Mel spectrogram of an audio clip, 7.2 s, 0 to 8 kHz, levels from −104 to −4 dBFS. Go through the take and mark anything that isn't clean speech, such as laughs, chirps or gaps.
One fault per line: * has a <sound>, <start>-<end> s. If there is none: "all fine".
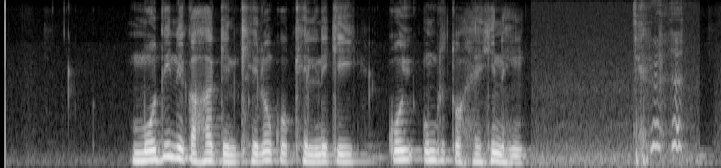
* has a laugh, 6.3-6.9 s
